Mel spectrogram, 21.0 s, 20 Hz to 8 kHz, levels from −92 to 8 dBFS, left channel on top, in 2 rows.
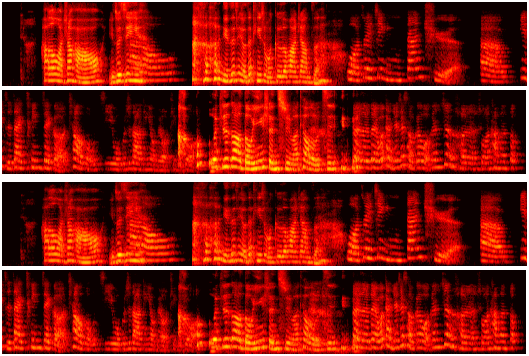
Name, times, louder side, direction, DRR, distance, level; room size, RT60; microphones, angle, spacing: voice 1, 0.5-2.9 3.8-6.5 14.0-17.7, left 4 dB, 55° left, 0.3 m, -29 dB
voice 2, 2.5-3.4 6.3-9.1 9.6-10.0 10.4-14.5 16.6-17.1 17.5-20.7, right 2 dB, 50° right, 1.0 m, -40 dB
4.5 x 2.0 x 3.4 m
head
